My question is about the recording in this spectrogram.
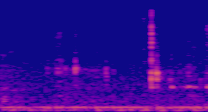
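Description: Near silence: a low steady room hum and a few faint light clicks, the clearest about one and a half seconds in. The clicks come from a plastic stir stick touching the paint cup as green paint is poured off it.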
